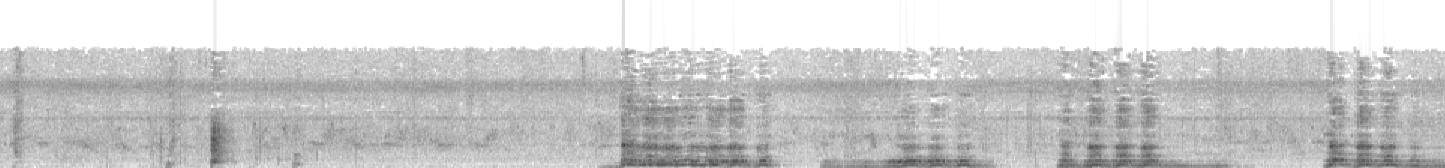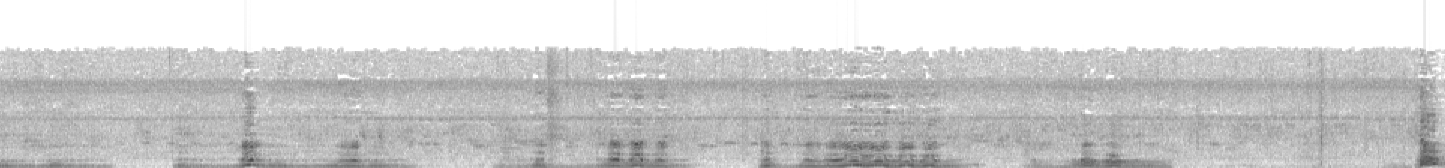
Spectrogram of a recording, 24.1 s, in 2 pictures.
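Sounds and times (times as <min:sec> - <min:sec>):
dog barking: 0:01.7 - 0:02.0, 0:05.1 - 0:06.6, 0:07.4 - 0:09.8, 0:11.0 - 0:12.0, 0:14.0 - 0:14.4.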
